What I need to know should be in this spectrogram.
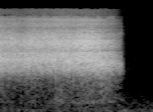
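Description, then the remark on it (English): A bidet toilet's adjustable water spray hisses in a steady, bright rush for just over a second, then cuts off abruptly into silence. No one speaks. “You adjust the way the spray comes. Here's the spray.”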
